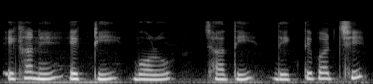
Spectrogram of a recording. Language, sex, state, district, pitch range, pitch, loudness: Bengali, female, West Bengal, Alipurduar, 235-270 Hz, 250 Hz, -16 LUFS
